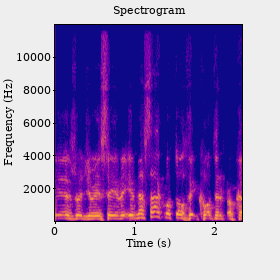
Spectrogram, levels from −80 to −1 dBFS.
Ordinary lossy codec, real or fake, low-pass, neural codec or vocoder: Opus, 16 kbps; fake; 10.8 kHz; vocoder, 44.1 kHz, 128 mel bands every 512 samples, BigVGAN v2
